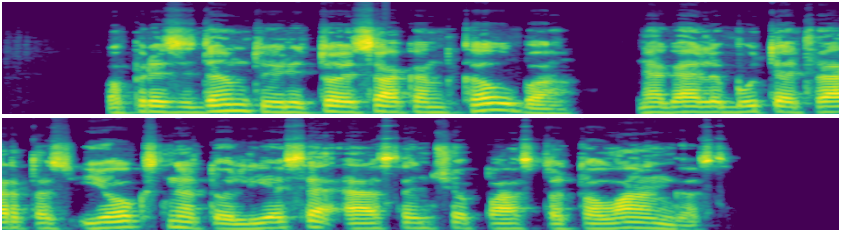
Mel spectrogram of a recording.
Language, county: Lithuanian, Šiauliai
